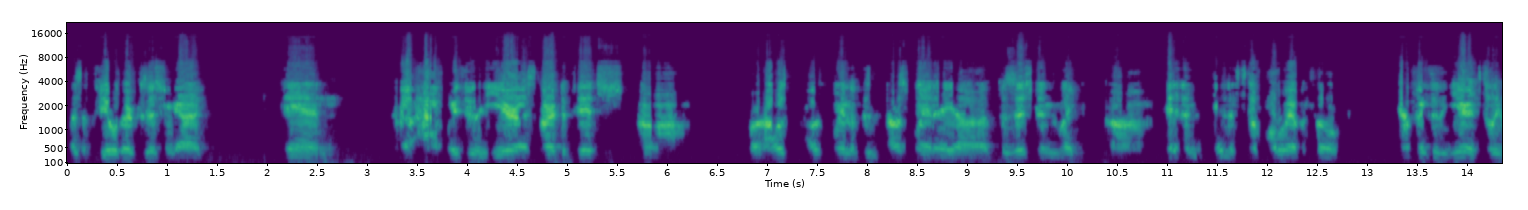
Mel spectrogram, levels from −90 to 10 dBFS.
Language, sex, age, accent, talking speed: English, male, 20-39, American, 190 wpm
